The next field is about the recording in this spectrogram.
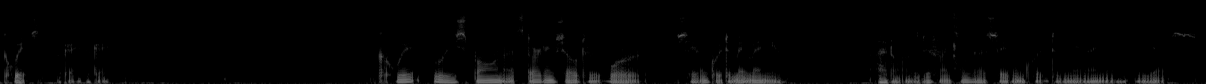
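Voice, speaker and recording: A man playing an affectionate, easily startled boyfriend in an intimate sleep-aid roleplay, rambling softly to himself about his game and often drifting into whispers. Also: deep voice, fairly even intonation, moderate pace, gravelly, breathy edge, no echo, full character voice. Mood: relaxed, sleepy.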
